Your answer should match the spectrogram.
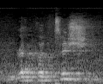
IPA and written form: ˌrepəˈtɪʃn (repetition)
